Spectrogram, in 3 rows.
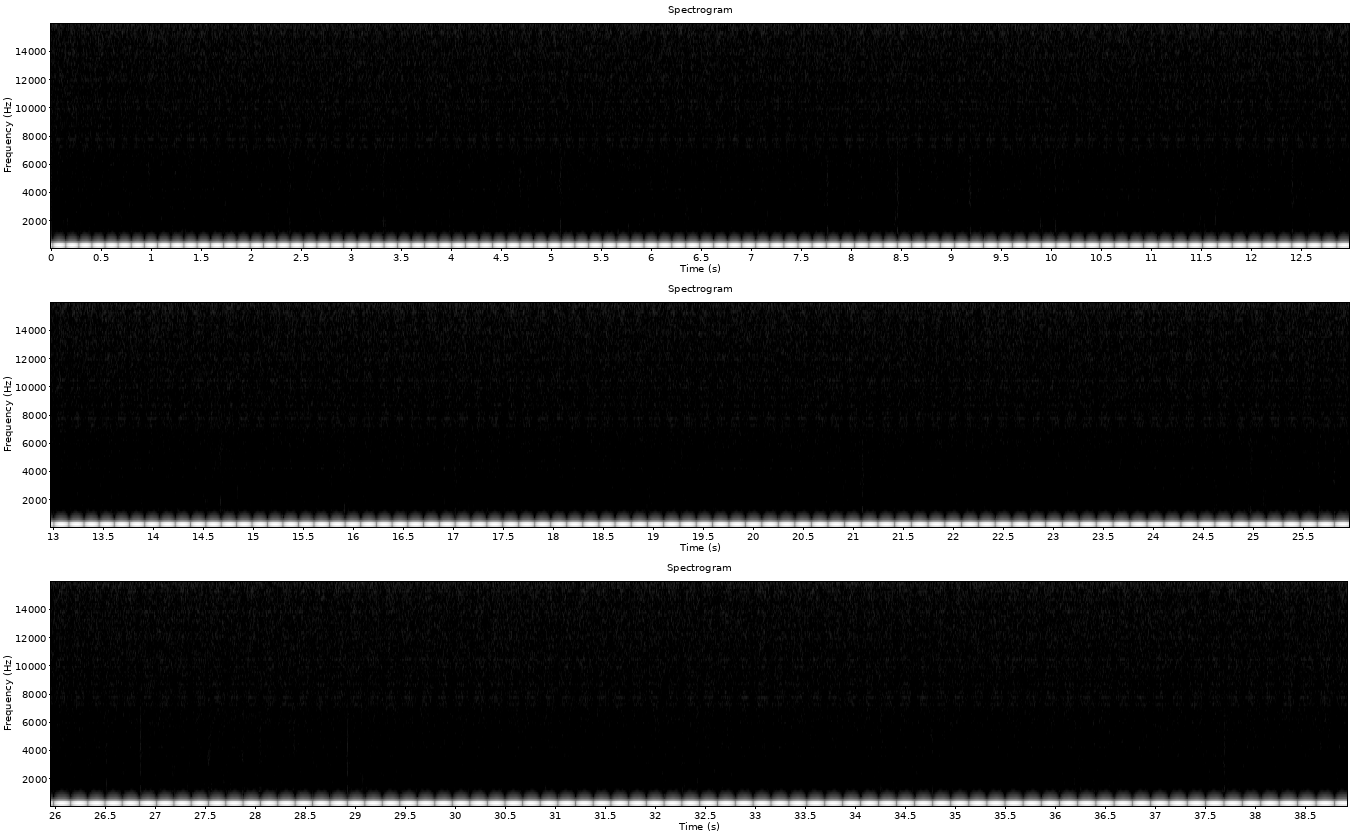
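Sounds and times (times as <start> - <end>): pulsing low tone: 23.7 - 38.9.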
